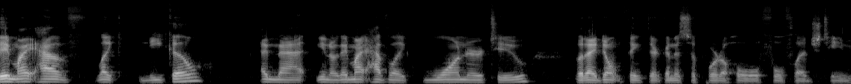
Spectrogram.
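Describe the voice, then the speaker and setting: Bright and sharp in tone, a man's fairly low voice moves at a moderate pace with ordinary pitch variation in a very clean, dry, close recording with a silent background and no echo. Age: 30s. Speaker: podcast co-host. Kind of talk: casual chat.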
